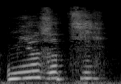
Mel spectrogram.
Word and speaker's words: Miossoty: Alors, Miosotti, je ne sais pas si ça se prononce comme ça.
